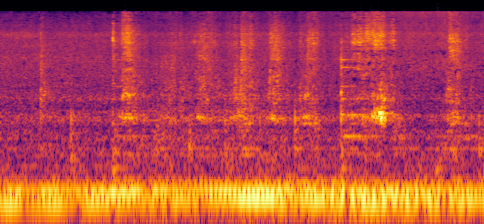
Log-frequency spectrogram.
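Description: Mixed vegetables frying in a pan with turmeric, chili and cumin powder, a steady soft sizzle with a spoon scraping and stirring in bursts, close up and with no voices.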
